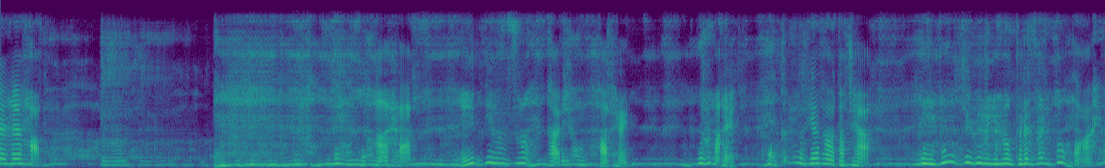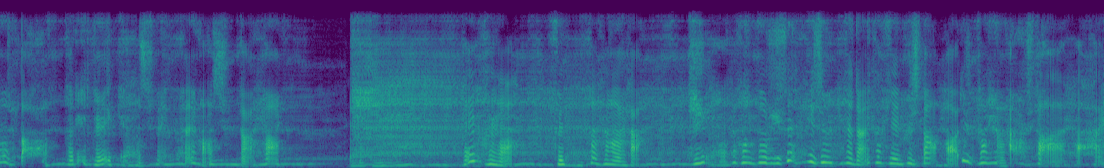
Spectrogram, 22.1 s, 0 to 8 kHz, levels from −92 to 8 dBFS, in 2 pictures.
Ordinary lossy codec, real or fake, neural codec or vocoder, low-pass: none; fake; autoencoder, 22.05 kHz, a latent of 192 numbers a frame, VITS, trained on one speaker; 7.2 kHz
